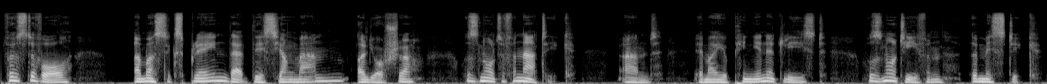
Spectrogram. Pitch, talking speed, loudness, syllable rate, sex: 125 Hz, 150 wpm, -17 LUFS, 4.4 syllables/s, male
